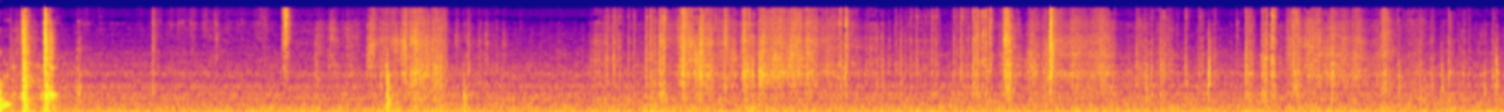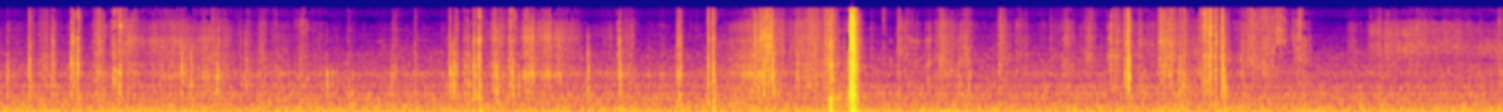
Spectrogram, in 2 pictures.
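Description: Scissors cutting through crisp, very old newspaper: scattered snips and paper rustling, with one sharp tap a little over two thirds of the way through.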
